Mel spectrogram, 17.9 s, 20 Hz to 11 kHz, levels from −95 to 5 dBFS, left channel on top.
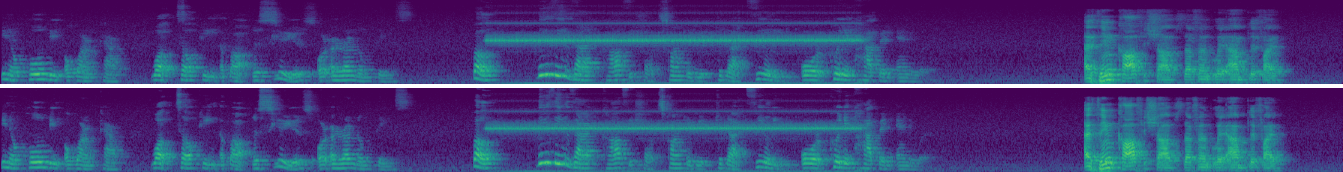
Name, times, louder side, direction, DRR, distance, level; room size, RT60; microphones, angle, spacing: voice 1, 0.0-1.5 2.0-5.4 6.3-6.6 7.1-12.3, right 1 dB, 70° right, -4 dB, 3.0 m, -33 dB
sound 1, 6.4-11.5, left 2 dB, 10° left, 3.8 m, -34 dB
voice 2, 14.4-17.0, right 2 dB, 50° right, 4 dB, 2.8 m, -26 dB
12.0 x 12.0 x 4.4 m, 0.38 s
head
